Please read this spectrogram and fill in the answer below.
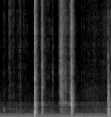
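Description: Plastic stamp ink pad cases being handled and set down on a craft mat: a few light clicks and a soft scrape.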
